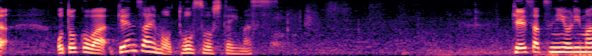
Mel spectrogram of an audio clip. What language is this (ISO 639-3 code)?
jpn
